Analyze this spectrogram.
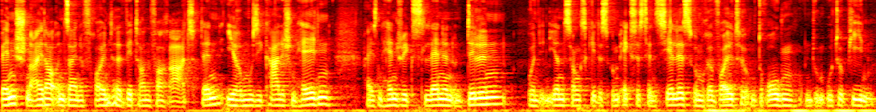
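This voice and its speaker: A man's dark, mellow, medium-pitched voice, monotone and flat in intonation, at a moderate pace. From eastern Germany. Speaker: podcast host and publishing editor. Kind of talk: book podcast interview; scripted introduction.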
